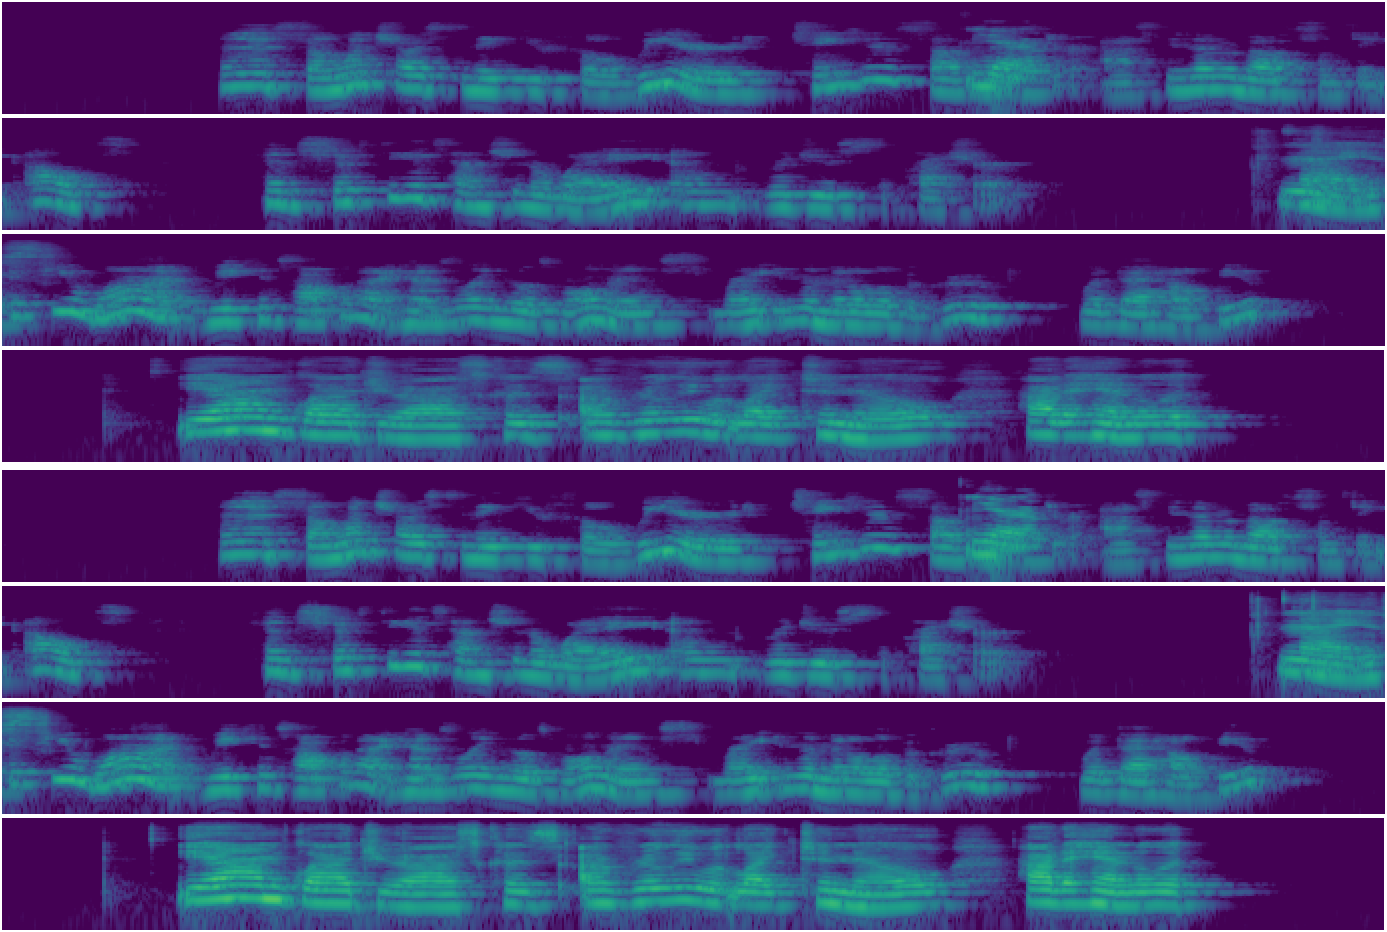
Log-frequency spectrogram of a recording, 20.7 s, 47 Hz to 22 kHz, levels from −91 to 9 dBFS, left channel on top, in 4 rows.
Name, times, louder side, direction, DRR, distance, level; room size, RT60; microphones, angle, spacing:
voice 1, 0.8-5.7 6.2-9.0 10.1-14.1 14.4-15.1, right 2 dB, 30° right, 0.7 m, -42 dB
voice 2, 10.0-10.4 16.2-20.0, right 5 dB, 75° right, 0.5 m, -31 dB
4.8 x 3.3 x 3.3 m
head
